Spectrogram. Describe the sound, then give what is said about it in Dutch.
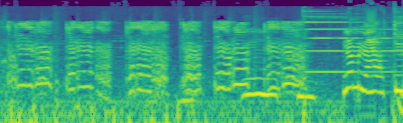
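A parrot mimics human-like vocal sounds, a quick run of loud, shrill babbling syllables that resemble a child's chatter, ending with a few thin whistled tones. “En, en, en let op, dit zijn geen menselijke geluiden. Dit zijn geluiden van een papegaai.”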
